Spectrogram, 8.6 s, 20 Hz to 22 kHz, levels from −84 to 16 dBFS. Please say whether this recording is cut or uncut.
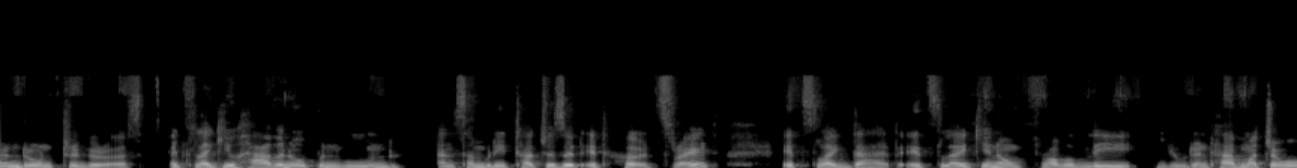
cut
